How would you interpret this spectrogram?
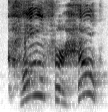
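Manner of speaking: high, slow, loud cry. Acted. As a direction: plead in fear. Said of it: "cried Bibi".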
